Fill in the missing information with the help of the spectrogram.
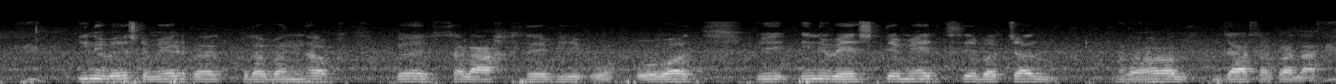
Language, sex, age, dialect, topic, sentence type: Bhojpuri, male, 18-24, Western, banking, statement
